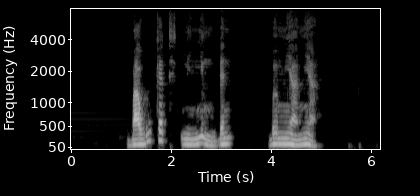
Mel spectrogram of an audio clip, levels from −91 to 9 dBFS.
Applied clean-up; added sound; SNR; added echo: classical method Wiener filter.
